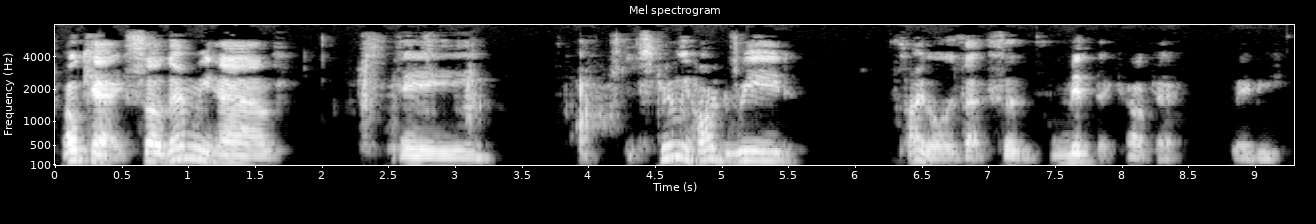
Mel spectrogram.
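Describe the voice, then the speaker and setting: A man's voice: fairly high pitch, animated, slow pace, long pauses, distant mic, muffled recording. A man co-hosting a casual podcast, rambling and laughing as he unboxes comics. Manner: chatty, laughs often, rambling. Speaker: podcast co-host.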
